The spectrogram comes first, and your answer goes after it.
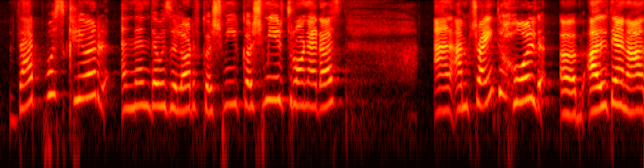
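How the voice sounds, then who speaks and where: A woman's extremely high, bright and sharp voice at a fairly quick pace, with ordinary pitch variation and long, frequent pauses. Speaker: personal storyteller on stage at a storytelling event. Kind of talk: live personal story told to an audience. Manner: emotional, recounting a harrowing experience.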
